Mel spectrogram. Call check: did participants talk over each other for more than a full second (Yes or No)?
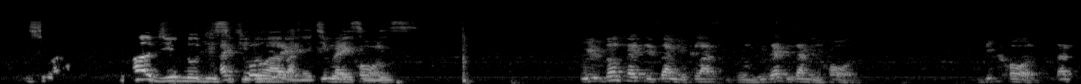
Yes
